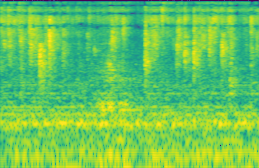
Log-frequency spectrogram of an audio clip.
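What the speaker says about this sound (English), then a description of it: "So first I wet my face." Shower water spraying and splashing as a face is wet: a continuous close hiss of running water broken by uneven splashes and sloshes, with no talk.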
